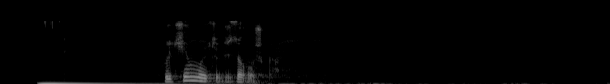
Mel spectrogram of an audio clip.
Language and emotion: Russian, neutral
